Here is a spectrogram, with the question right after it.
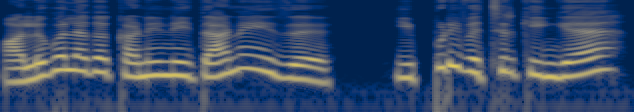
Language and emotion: Tamil, disgusted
